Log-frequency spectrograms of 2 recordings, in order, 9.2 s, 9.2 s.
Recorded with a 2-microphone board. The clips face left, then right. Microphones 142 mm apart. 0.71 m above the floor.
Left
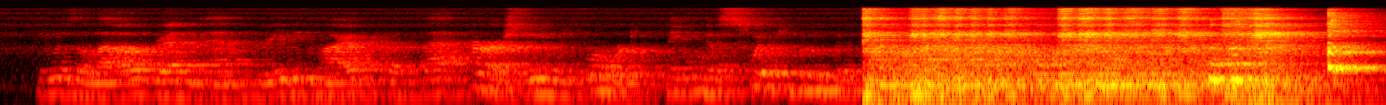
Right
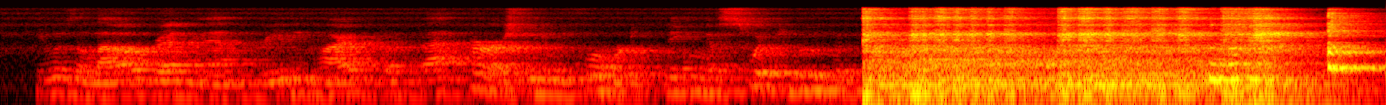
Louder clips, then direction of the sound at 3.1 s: Left 3 dB; 40° right (ahead or behind).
